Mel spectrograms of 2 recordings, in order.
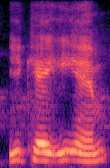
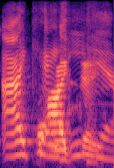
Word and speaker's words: Ikem: With the 6th pick, Carolina select EKEM, right? It's IKEM.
